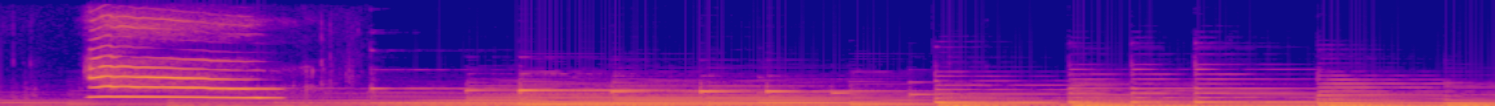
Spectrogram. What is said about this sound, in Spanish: Este gatito les dice adiós. ¡Miau, miau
